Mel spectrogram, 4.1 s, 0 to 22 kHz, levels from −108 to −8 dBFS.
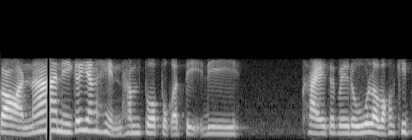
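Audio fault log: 0.46–0.50 s, packet loss filled with silence: the speech drops into a 40 ms hard-edged hole, which fits two lost 20 ms packets played as silence.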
